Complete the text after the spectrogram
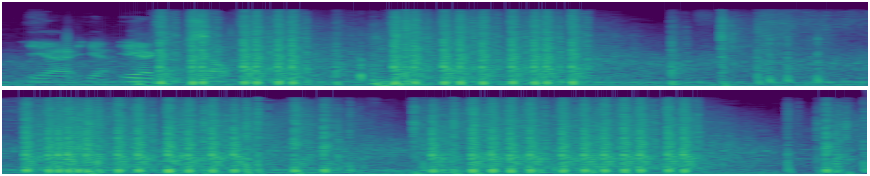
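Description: Rifles fire in rapid bursts close by.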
